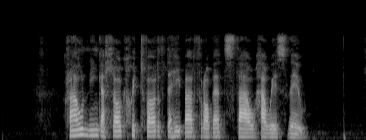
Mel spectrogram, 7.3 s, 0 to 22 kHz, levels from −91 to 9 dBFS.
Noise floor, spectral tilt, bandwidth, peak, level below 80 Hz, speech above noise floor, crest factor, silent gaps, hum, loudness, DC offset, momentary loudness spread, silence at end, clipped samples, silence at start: -84 dBFS; -6 dB/octave; 8.2 kHz; -6 dBFS; -66 dBFS; 58 dB; 22 dB; none; none; -26 LUFS; under 0.1%; 8 LU; 1.2 s; under 0.1%; 1.3 s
